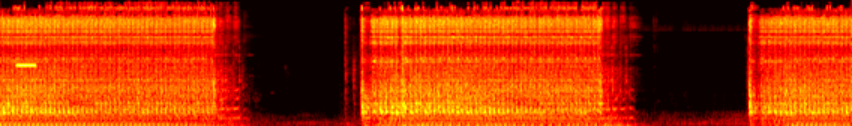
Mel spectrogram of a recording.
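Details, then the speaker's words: Bass boat outboard that is also leaking fuel: fires up, runs lumpy and uneven at about four pulses a second, then cuts out twice; owner suspects it is running on one cylinder, not confirmed. Running on one cylinder. "Okay, it sounds like it's running one cylinder. That's not good. Hopefully I didn't blow it up."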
